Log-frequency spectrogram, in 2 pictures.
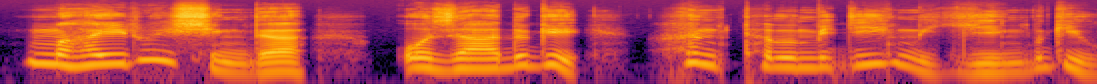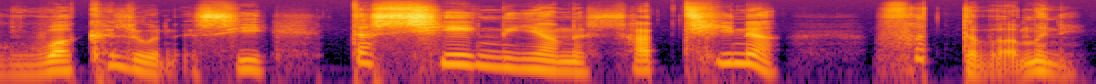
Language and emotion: Manipuri, disgusted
